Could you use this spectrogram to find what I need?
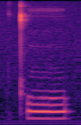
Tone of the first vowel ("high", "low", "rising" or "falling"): high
